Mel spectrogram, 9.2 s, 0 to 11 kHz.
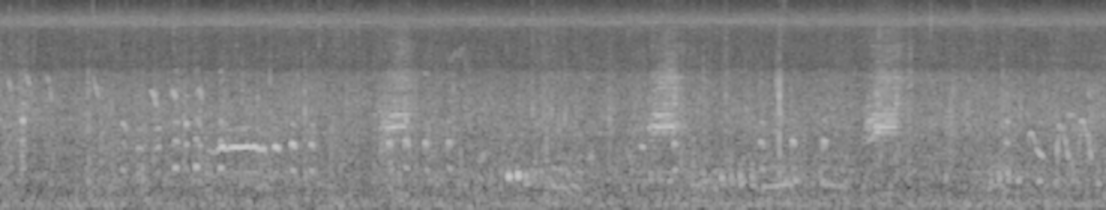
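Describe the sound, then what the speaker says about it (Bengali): Chickens and roosters cluck on a small rain-soaked farm with turkeys and goats, making intermittent soft calls at moderate distance over a constant background hiss. "এই 3টা মোরগ আছে"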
